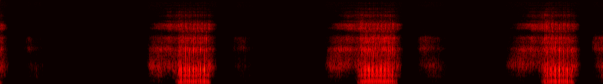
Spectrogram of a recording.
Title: Napping -Snoring Sounds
